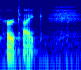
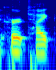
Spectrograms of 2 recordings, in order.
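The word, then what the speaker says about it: Curt Teich: I go back and forth with how to pronounce it, but I believe it is Kurt Tyke.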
